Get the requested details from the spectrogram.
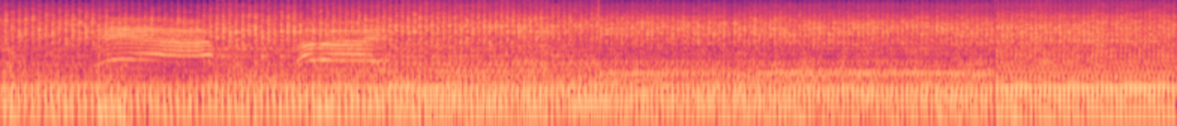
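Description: A boat engine chugs loudly and steadily.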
